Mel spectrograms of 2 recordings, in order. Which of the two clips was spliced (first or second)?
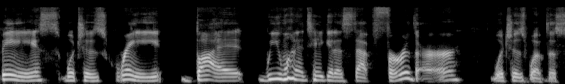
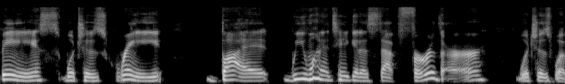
first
